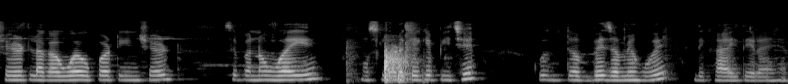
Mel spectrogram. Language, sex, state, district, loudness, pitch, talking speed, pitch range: Hindi, female, Bihar, Vaishali, -23 LUFS, 205 Hz, 185 wpm, 200-230 Hz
